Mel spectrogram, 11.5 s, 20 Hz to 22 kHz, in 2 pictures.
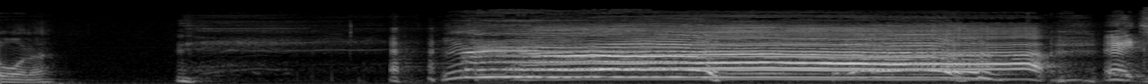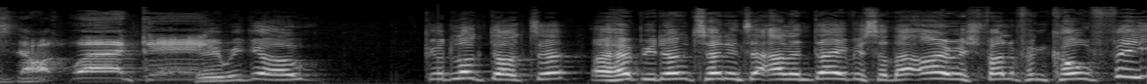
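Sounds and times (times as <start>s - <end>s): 
speech: 0.0s - 1.1s, 2.0s - 3.0s, 5.6s - 11.4s
person screaming: 2.2s - 6.8s.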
